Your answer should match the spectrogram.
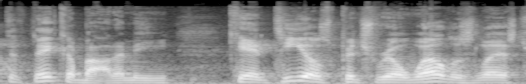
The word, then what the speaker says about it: Cantillo: I think it is Cantillo.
